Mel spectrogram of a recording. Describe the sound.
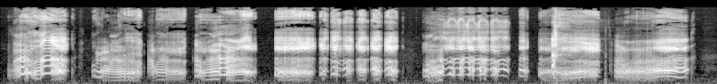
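A voice imitates an ostrich-horse animal call: a run of loud, strained grunting and groaning bursts with wavering pitch, broken by short pauses, some choppy and rapid, over about nine seconds.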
